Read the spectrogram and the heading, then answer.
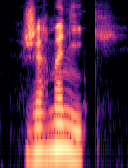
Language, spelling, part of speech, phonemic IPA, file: French, germanique, adjective, /ʒɛʁ.ma.nik/, Fr-germanique.ogg
- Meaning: Germanic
